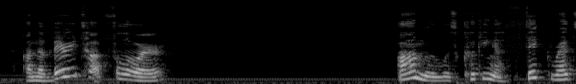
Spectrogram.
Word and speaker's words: Omu: Note to the reader: Amu, pronounced Ah-mu, is the Igbo term for queen.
